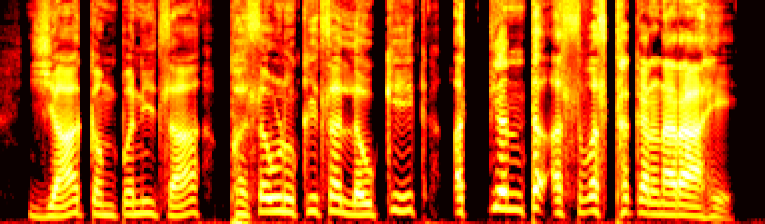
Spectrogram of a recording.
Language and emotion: Marathi, disgusted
